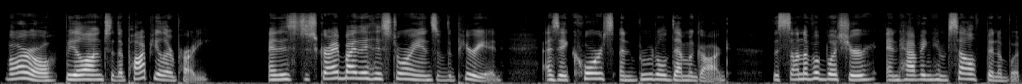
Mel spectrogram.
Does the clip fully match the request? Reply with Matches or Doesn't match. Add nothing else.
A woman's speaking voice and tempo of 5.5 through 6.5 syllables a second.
Matches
